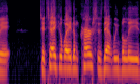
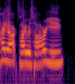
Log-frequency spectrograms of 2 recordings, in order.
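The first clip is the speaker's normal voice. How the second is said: country woman voice, pitched up; 7 semitones higher than usual.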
